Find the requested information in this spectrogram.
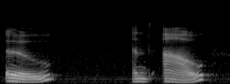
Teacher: O and ow, which both glide towards a closer vowel, U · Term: closing diphthongs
